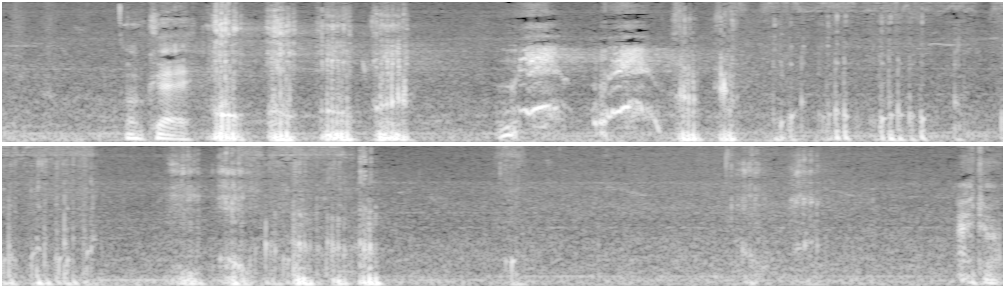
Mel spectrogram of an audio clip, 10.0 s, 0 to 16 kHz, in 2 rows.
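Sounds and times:
speech: 0:00.6 - 0:01.4, 0:02.5 - 0:03.6
people imitating pig snuffling and snorting with breathy grunts: 0:01.0 - 0:07.0.

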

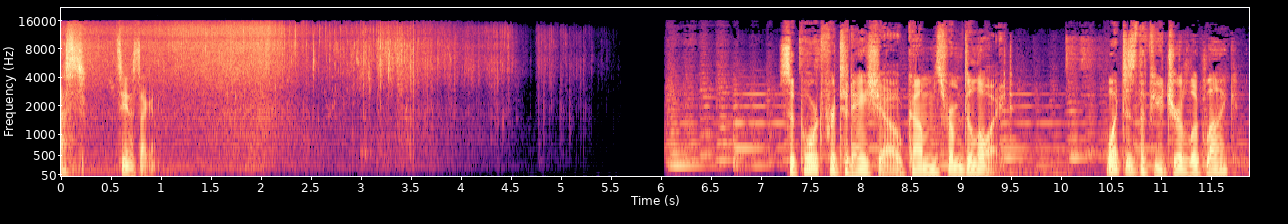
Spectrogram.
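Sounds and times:
speech: 0:00.0 - 0:01.1, 0:07.2 - 0:09.6, 0:10.4 - 0:11.8
running water splashing while watering the grass: 0:00.0 - 0:05.2.

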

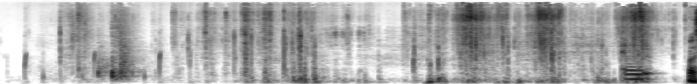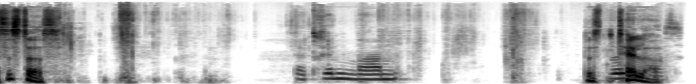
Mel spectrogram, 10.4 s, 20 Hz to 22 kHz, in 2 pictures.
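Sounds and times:
paper packaging being torn open: 0:00.5 - 0:07.0, 0:08.1 - 0:09.3
speech: 0:04.7 - 0:05.8, 0:07.5 - 0:08.4, 0:09.6 - 0:10.4.

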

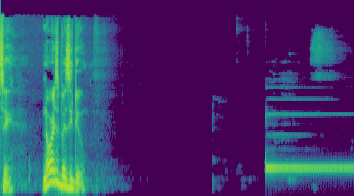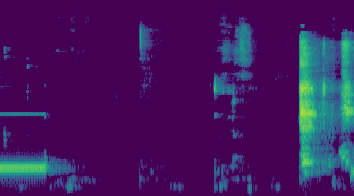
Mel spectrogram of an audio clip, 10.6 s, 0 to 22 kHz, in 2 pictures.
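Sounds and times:
speech: 0:00.0 - 0:01.4
outgoing phone call ringing tone: 0:04.0 - 0:06.2.

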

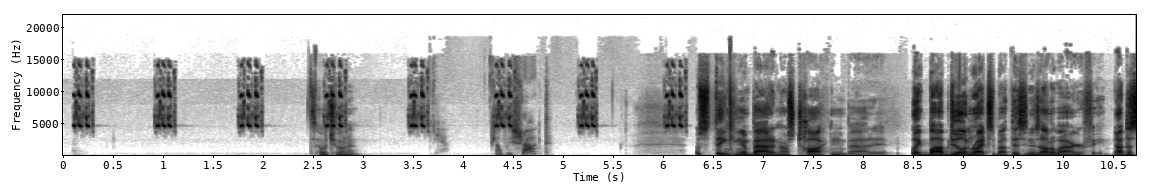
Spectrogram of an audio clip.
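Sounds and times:
high buzzy cricket chirps: 0:00.0 - 0:01.2, 0:01.8 - 0:02.0, 0:02.6 - 0:03.7, 0:05.2 - 0:05.4, 0:06.0 - 0:06.3
speech: 0:02.5 - 0:03.0, 0:04.3 - 0:05.0, 0:06.3 - 0:10.7.

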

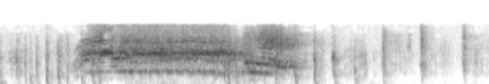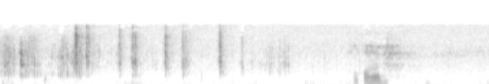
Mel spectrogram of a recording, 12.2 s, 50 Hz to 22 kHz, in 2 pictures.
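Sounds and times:
horse hoofbeats and stamping in a stall: 0:00.0 - 0:09.6
horse in a stall whinnying: 0:00.6 - 0:04.0.

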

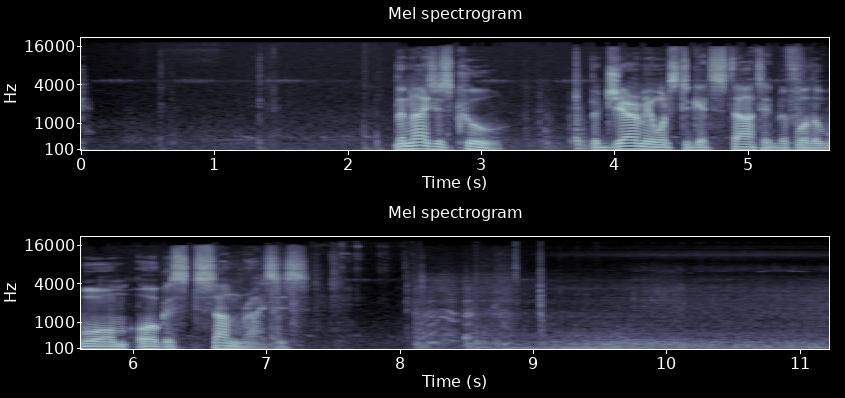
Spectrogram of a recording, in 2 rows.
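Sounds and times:
speech: 0:02.4 - 0:03.2, 0:03.8 - 0:07.4
truck engine cranking and starting: 0:08.1 - 0:11.2.

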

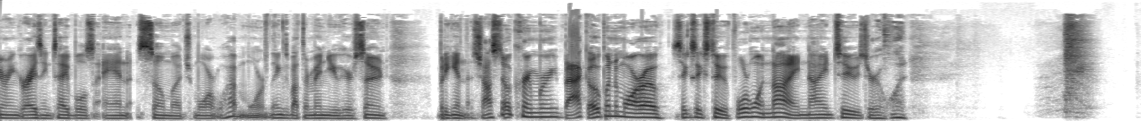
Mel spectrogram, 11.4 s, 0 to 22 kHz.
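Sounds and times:
speech: 0:00.0 - 0:09.3
sneeze: 0:10.4 - 0:11.1.

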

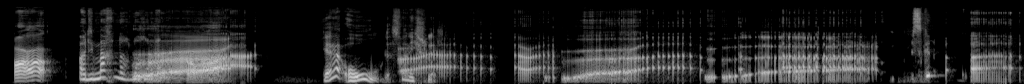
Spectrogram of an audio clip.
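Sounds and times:
person imitating frog croaks with gravelly belch-like vocal sounds: 0:00.1 - 0:00.7, 0:01.3 - 0:02.7, 0:04.0 - 0:10.2
speech: 0:00.2 - 0:02.3, 0:03.2 - 0:10.2.

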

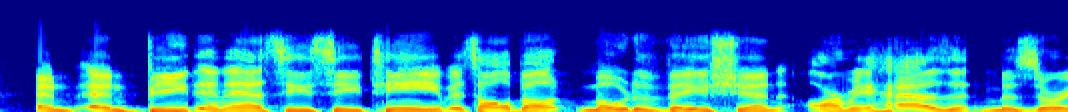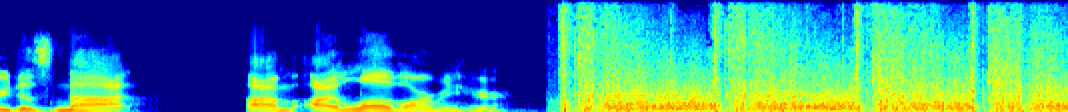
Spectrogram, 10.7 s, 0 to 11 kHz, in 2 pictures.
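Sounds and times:
speech: 0:00.2 - 0:07.9
cannon booming: 0:08.1 - 0:10.6.

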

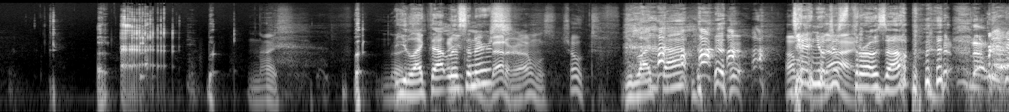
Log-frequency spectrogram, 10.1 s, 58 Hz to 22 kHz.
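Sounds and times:
person burping loudly: 0:00.5 - 0:02.2, 0:03.4 - 0:05.1
speech: 0:02.6 - 0:03.0, 0:03.9 - 0:10.0
laughter: 0:06.2 - 0:10.0.

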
